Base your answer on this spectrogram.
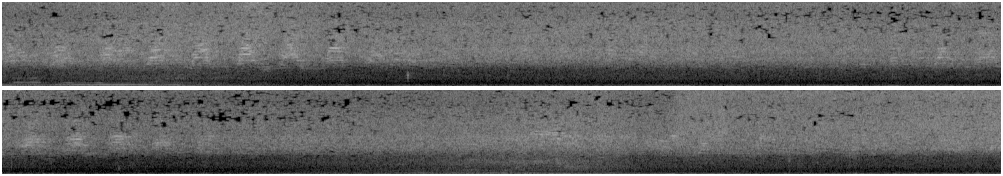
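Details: A dense, unbroken wash of cicada buzzing from a South Korean neighborhood, pulsing slightly in the high register, with low ambient rumble and a few faint brief sounds underneath.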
